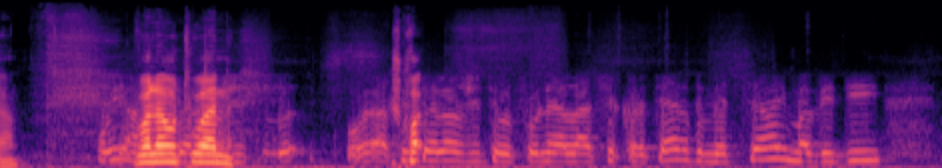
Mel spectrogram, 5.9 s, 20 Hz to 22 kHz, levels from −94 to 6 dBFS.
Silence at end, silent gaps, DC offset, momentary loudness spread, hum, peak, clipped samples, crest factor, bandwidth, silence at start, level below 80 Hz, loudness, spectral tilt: 0.05 s; none; under 0.1%; 21 LU; none; -4 dBFS; under 0.1%; 22 dB; 16 kHz; 0 s; -46 dBFS; -23 LUFS; -6.5 dB/octave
